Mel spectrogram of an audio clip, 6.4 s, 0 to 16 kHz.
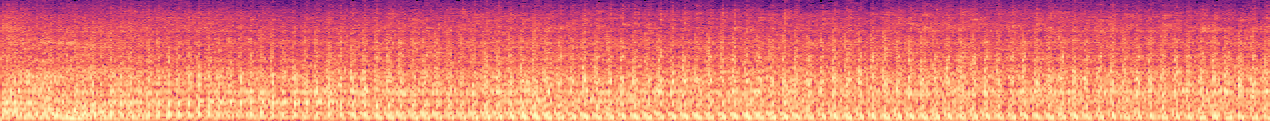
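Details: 1986 Honda Goldwing GL1200 SE-I fuel-injected, first start after electric fuel pump fitted: loud lumpy idle, about four hard pulses a second; two pipes cold, two cylinders dead; owner suspects stuck injector, not confirmed.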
